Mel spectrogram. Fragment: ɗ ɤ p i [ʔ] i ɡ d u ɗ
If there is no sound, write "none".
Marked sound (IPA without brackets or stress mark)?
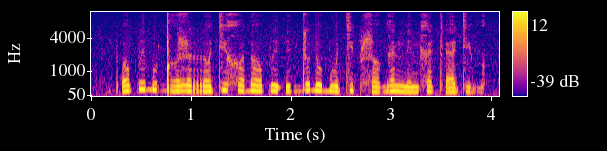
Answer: ʔ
